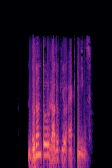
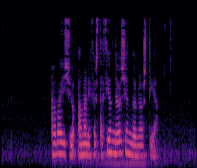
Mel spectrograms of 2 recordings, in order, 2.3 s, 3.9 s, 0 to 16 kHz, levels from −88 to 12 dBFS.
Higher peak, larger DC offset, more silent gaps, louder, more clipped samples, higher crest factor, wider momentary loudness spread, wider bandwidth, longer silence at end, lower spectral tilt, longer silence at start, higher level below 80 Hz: first, -2 dBFS vs -16 dBFS; neither; neither; first, -19 LUFS vs -32 LUFS; neither; about the same, 18 dB vs 18 dB; first, 15 LU vs 11 LU; second, 8 kHz vs 11.5 kHz; second, 0.45 s vs 0.8 s; first, -6.5 dB/octave vs -4.5 dB/octave; second, 0.55 s vs 1.05 s; first, -44 dBFS vs -60 dBFS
